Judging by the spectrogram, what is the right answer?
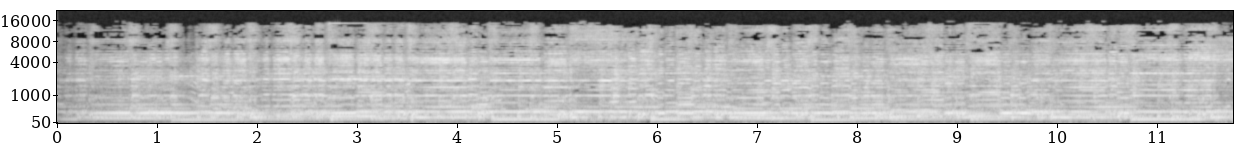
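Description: Accordion-led traditional-style music playing, with a bass line moving under the melody.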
